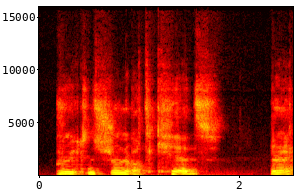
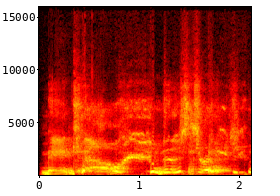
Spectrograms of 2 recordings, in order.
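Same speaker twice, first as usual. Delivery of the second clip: laughing shout; 11 semitones higher than usual. Real, not acted. Punchline through laughter.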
